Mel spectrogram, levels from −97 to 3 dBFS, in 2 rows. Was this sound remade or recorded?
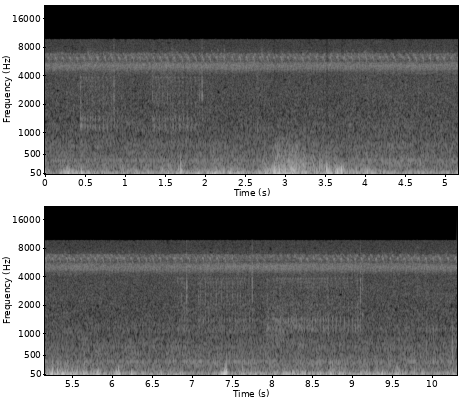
recorded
